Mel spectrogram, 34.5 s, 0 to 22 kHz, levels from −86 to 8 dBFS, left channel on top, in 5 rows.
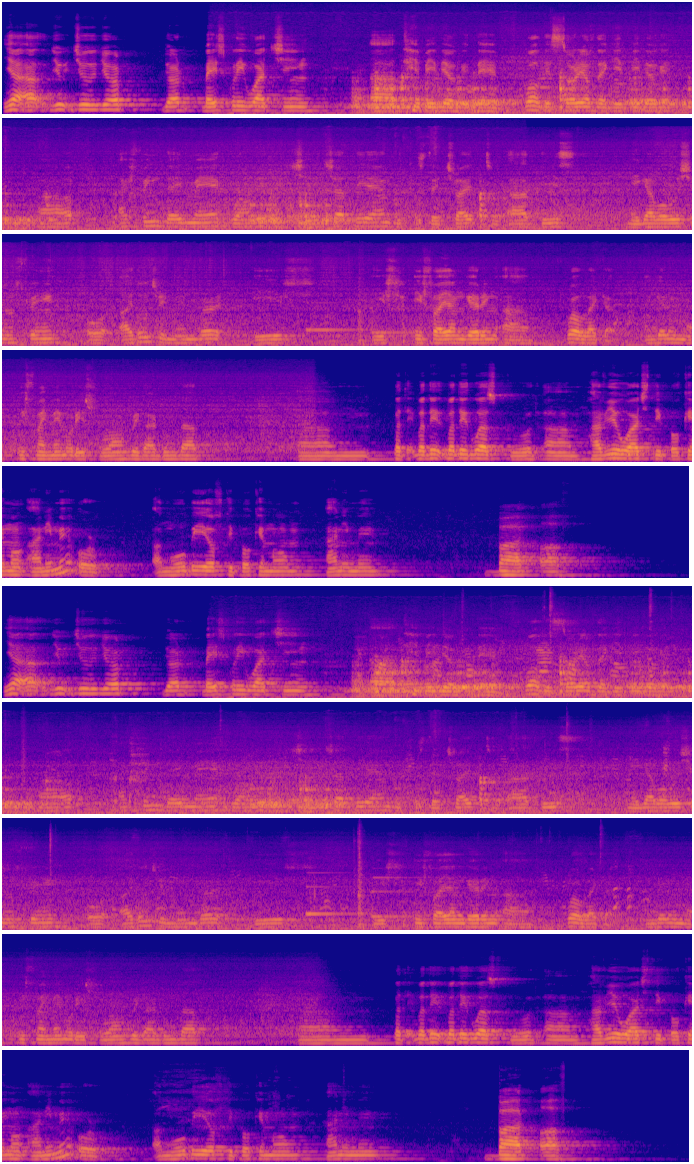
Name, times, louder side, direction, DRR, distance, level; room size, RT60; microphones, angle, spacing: voice 1, 0.0-1.2 1.6-3.1 3.7-6.8 7.2-7.6 8.1-12.6 13.1-16.0 16.3-16.9 17.5-19.1 19.4-19.9 20.2-22.7 23.6-28.6 29.1-31.4, left 2 dB, 50° left, 13 dB, 1.2 m, -25 dB
sound 1, 2.1-12.1, equal, 20° left, 3.3 m, -27 dB
Fixed-wing aircraft airplane, 3.5-20.4, right 2 dB, 50° right, 1.1 m, -36 dB
sound 2, 4.0-23.8, left 2 dB, 90° left, 5.8 m, -38 dB
voice 2, 8.0-8.3 32.4-33.2, right 3 dB, 75° right, 12 dB, 1.5 m, -25 dB
20.0 x 15.5 x 8.6 m, 1.2 s
head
